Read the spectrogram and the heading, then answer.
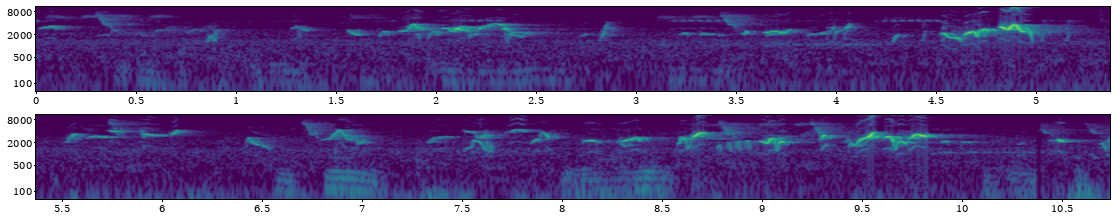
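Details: Red-whiskered bulbul, a trapped male in a cashew orchard, pours out continuous bubbly, whistled phrases. Loud bursts come every few seconds, with faint low clicks in the background.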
